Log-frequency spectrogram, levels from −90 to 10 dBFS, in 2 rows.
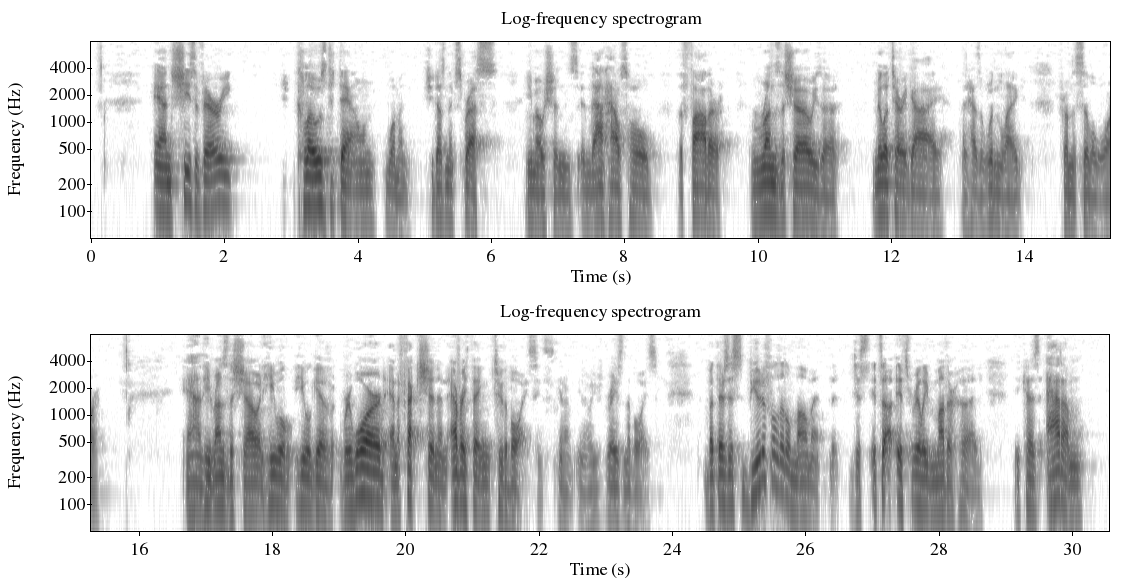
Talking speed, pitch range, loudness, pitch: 145 wpm, 85-110 Hz, -24 LUFS, 95 Hz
